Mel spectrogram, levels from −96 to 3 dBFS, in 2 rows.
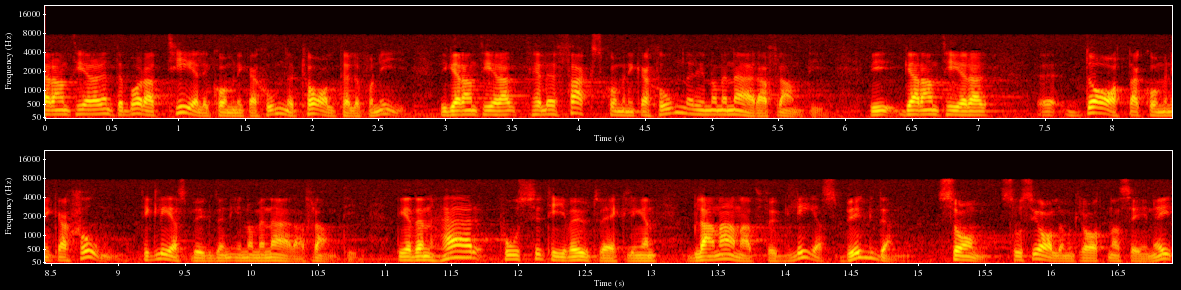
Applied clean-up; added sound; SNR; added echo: none; none; none; none.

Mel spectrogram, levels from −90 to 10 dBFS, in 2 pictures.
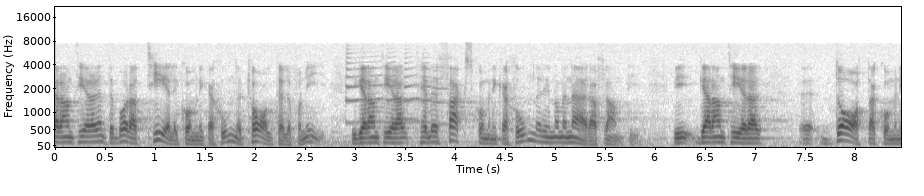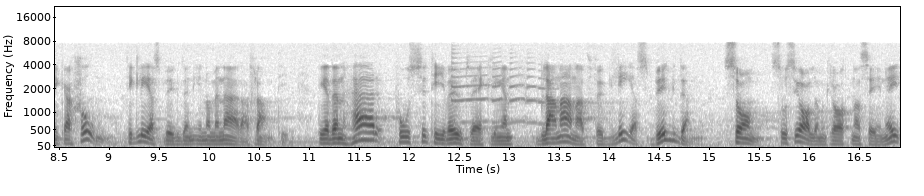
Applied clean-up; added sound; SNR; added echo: none; Brass instrument; 16 dB; none.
